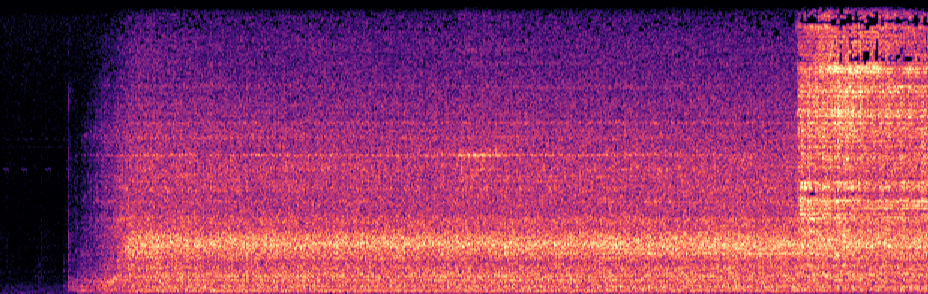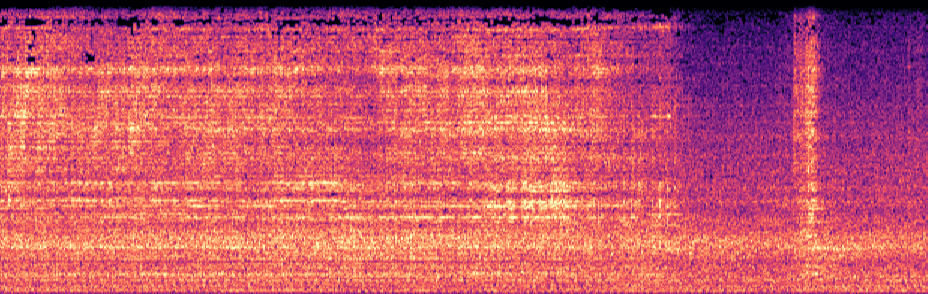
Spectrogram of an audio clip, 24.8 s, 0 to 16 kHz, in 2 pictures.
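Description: Elektra Beckum UK 330 table saw switched on about a second in, spinning up and running steadily with no load. From about ten seconds in its blade cuts through a wooden board for some ten seconds, a louder, brighter sawing noise, then runs freely again, with a short sharp noise near the end.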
